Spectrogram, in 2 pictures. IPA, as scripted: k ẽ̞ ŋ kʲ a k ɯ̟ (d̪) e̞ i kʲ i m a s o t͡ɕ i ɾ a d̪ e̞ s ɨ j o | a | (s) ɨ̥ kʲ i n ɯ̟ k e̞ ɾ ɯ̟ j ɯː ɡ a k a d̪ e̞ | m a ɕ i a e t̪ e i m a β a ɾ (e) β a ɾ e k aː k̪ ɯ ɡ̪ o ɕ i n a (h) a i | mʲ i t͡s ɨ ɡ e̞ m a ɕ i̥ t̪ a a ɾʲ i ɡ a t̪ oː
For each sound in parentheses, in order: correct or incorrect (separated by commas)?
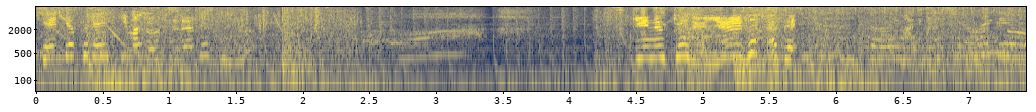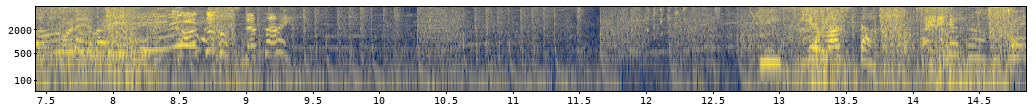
correct, incorrect, correct, incorrect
